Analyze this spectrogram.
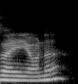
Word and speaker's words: Iona: Uh, this is Iona.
